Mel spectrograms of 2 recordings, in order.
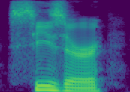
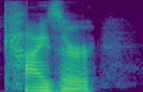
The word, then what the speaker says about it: Caesar: So Caesar is typically thought to have been pronounced Kaiser historically. So that's just a weird thing that most people don't know. Linguists usually say that it was pronounced Julius Kaiser and not Julius Caesar, for example.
